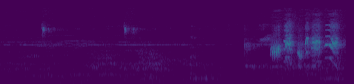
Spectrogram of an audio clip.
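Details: Brahminy starling in Maharashtra, India, gives a burst of harsh, chattering and squeaky notes over about a second, after two short high chips; a faint steady hum runs underneath.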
